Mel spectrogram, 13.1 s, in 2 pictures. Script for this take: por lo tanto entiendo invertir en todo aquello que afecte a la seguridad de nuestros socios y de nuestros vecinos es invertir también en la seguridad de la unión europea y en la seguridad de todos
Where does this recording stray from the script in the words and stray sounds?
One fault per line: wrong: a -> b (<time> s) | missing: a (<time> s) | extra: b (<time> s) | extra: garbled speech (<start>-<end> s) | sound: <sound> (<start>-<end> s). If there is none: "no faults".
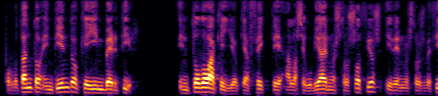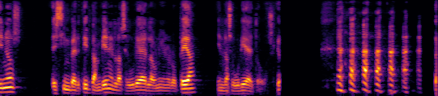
extra: que (1.2 s)
sound: laugh (11.4-13.0 s)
